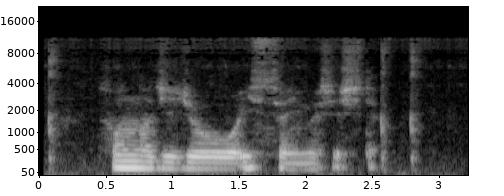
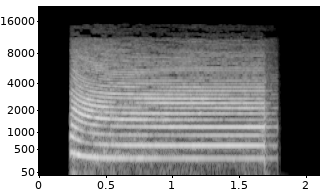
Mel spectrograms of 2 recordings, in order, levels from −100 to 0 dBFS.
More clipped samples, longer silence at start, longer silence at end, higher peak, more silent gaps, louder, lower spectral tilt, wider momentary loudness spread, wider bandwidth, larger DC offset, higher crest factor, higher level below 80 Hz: neither; second, 0.05 s vs 0.25 s; about the same, 0.4 s vs 0.3 s; second, -10 dBFS vs -2 dBFS; neither; second, -26 LUFS vs -14 LUFS; first, -8 dB/octave vs -0.5 dB/octave; first, 19 LU vs 4 LU; about the same, 11.5 kHz vs 12 kHz; neither; about the same, 16 dB vs 14 dB; second, -60 dBFS vs -52 dBFS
